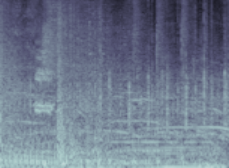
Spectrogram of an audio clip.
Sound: crash

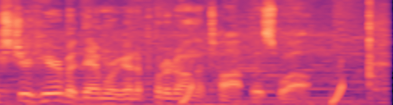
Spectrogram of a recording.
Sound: popping

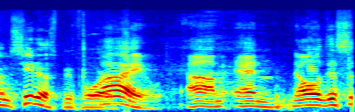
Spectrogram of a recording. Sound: laughing

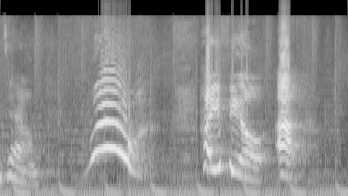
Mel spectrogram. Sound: screams

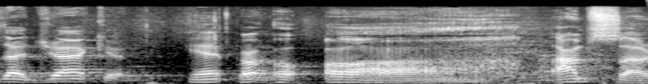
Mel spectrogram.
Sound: groaning

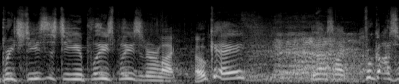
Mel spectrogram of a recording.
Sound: laughter

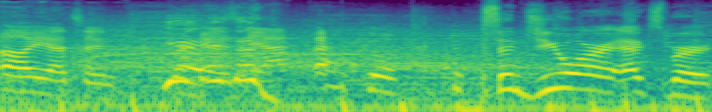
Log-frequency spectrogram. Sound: laughs

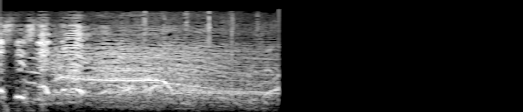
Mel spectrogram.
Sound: audience cheering

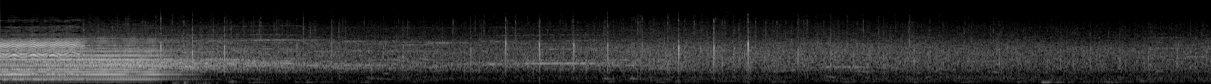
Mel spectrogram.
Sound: applause

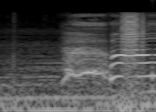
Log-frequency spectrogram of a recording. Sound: monster moan; gasp

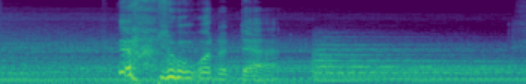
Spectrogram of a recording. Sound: crying

